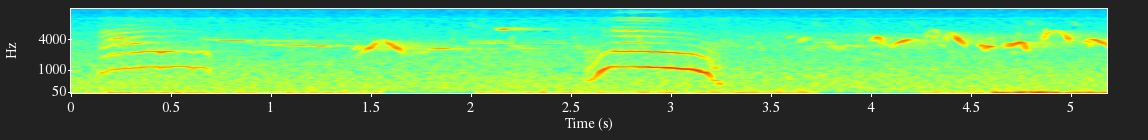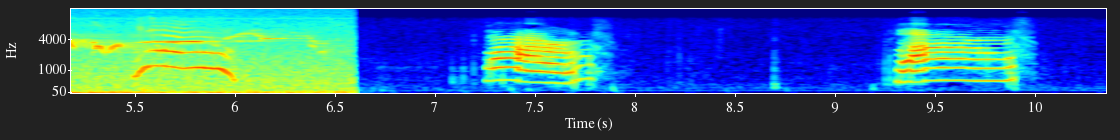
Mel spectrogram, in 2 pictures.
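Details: Outdoor kittens chasing pine cones on green grass give several arched, rising-falling meows over a hissy background, then two louder, clean meows after an abrupt cut to silence.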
